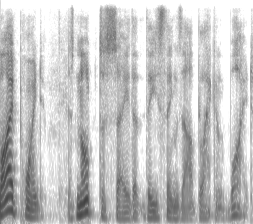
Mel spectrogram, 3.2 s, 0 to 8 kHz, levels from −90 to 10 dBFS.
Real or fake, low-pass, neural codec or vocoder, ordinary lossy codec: fake; 7.2 kHz; codec, 16 kHz, 4 kbps, FunCodec, trained on LibriTTS, 50 frames a second; Opus, 64 kbps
